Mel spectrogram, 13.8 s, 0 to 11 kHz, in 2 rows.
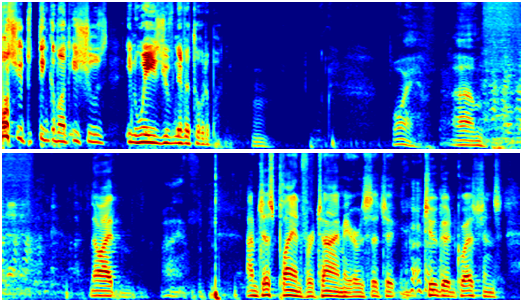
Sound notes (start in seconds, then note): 6.4 laughter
